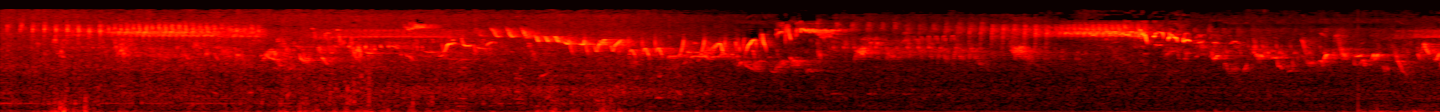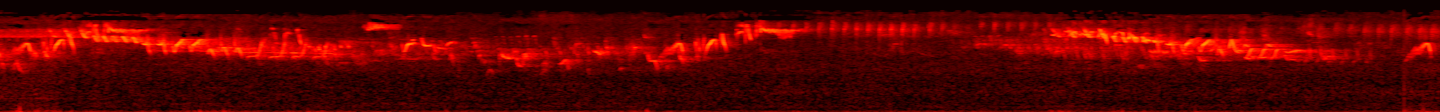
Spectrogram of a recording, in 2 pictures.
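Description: Small songbirds singing outdoors in repeated phrases of high, quick chirps and trills, with short pauses between songs. Low thumps and rumble underneath during the first few seconds.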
